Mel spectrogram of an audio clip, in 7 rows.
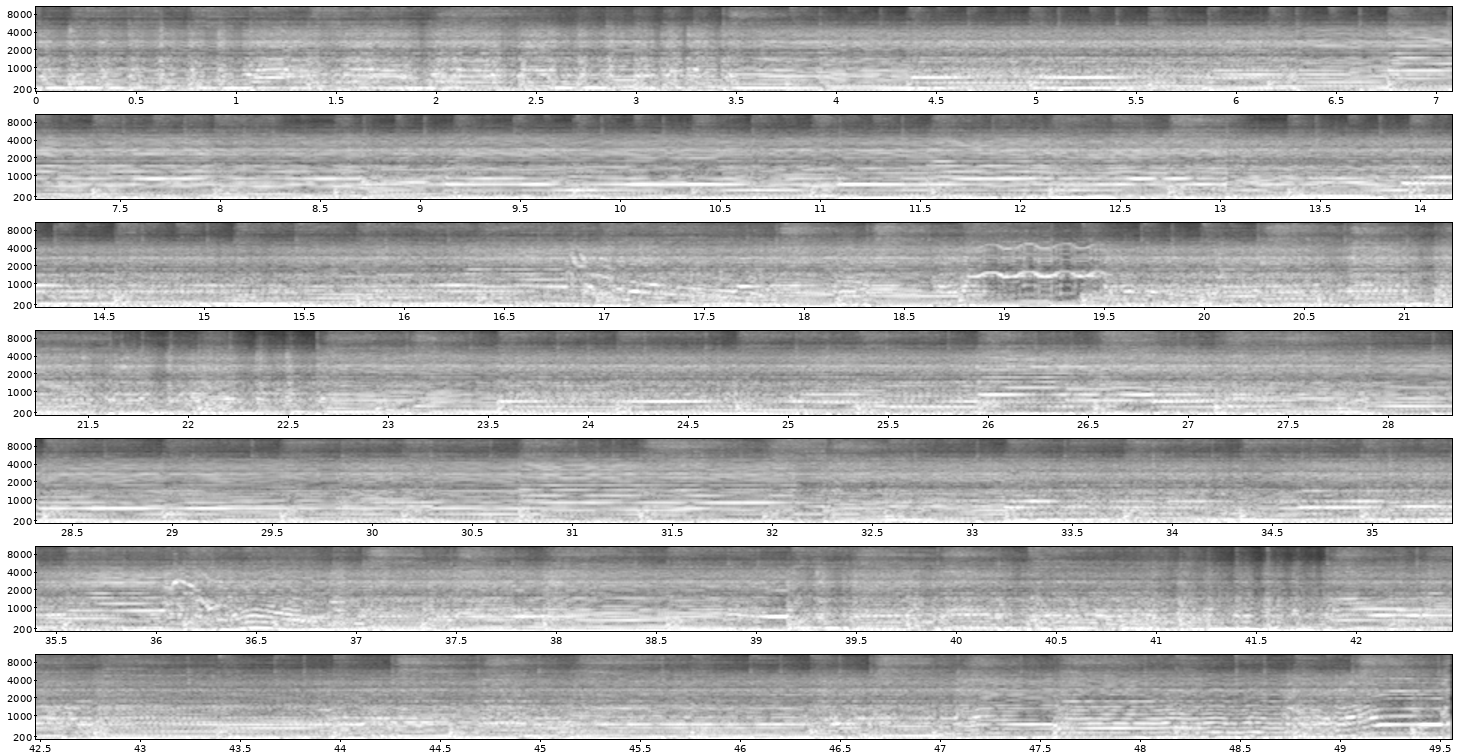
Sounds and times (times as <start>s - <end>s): Electric guitar: 0.0s - 49.5s.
